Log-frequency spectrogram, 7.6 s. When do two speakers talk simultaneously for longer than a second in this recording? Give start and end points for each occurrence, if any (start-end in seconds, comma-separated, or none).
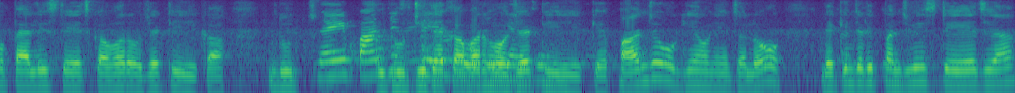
2.4-4.1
